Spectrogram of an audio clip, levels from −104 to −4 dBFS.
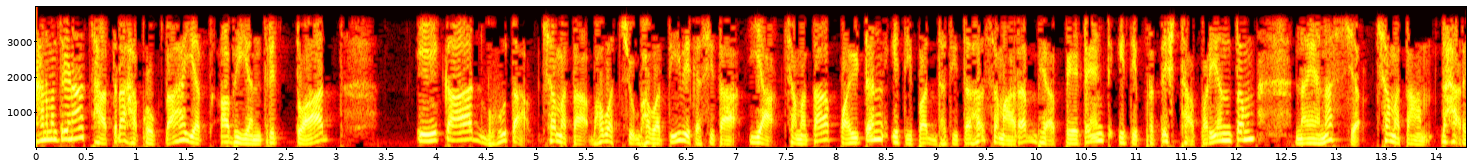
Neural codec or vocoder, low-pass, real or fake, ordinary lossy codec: none; 3.6 kHz; real; none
